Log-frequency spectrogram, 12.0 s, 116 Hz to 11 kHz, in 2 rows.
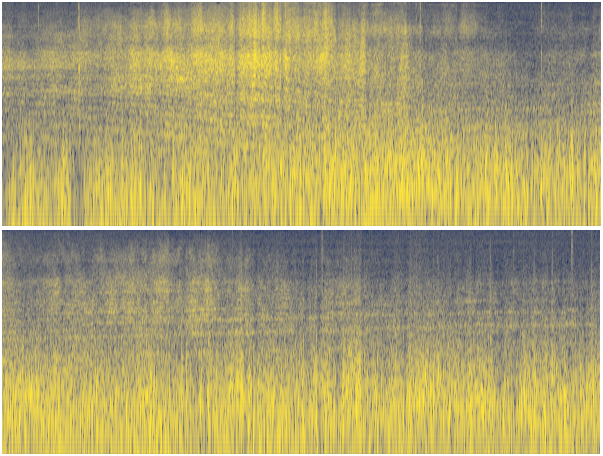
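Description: JetCat turbine engine of a Feibao F-5E Tiger II radio-controlled model jet running in flight, a steady jet noise with a sweeping, phasing quality in the first few seconds as it passes.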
